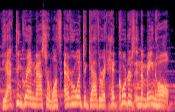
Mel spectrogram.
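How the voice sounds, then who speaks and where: A man playing an earnest, flustered young knight in a video game, speaking with hurried urgency. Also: high voice, faint music behind, close to an everyday voice. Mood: flustered, urgent.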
